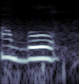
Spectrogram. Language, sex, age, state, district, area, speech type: Telugu, female, 18-30, Andhra Pradesh, Guntur, urban, read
